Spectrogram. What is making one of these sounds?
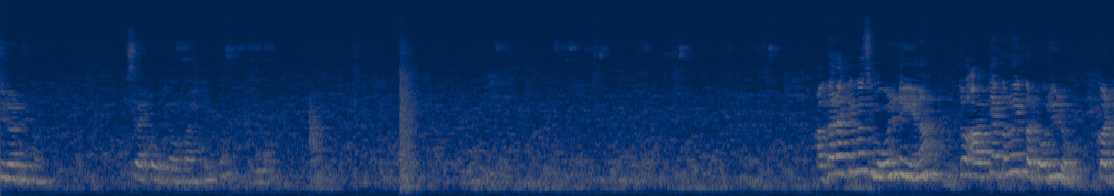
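A woman speaks calmly and close by, explaining.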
